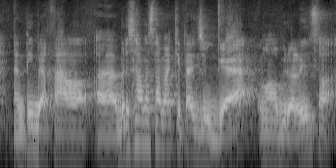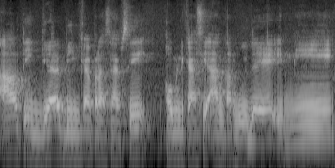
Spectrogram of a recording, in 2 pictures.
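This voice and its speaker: A woman speaks at a moderate pace with hardly any pauses, her very deep, low pitch showing ordinary variation. Noticeable background noise and audible room echo fill the recording. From Manado, North Sulawesi. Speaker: student podcast host. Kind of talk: explanatory lecture; casual chat. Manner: hesitant, many fillers.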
